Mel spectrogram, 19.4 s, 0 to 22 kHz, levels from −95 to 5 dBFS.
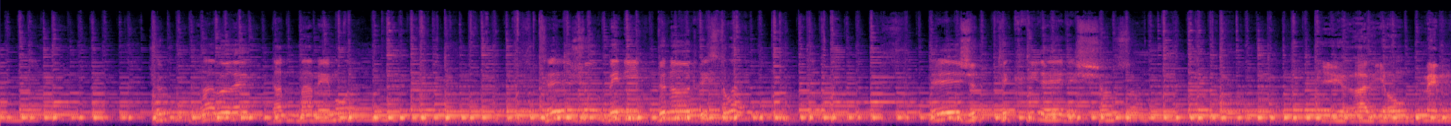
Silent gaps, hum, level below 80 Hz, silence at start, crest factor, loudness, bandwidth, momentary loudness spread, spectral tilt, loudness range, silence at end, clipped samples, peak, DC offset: none; none; -64 dBFS; 0 s; 16 dB; -22 LUFS; 15.5 kHz; 6 LU; -7 dB/octave; 3 LU; 0 s; under 0.1%; -6 dBFS; under 0.1%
